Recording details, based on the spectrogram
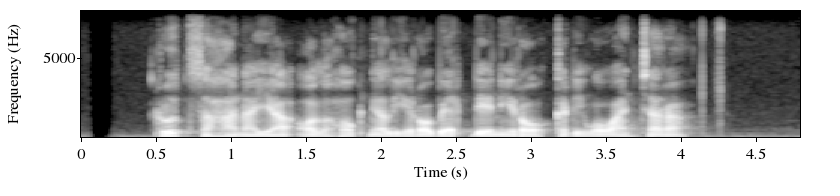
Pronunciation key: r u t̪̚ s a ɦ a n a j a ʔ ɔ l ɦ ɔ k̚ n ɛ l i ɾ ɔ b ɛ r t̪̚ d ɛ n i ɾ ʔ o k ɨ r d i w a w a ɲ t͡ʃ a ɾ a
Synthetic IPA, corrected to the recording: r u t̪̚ s a ɦ a n a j a ʔ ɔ l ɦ ɔ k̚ n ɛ l i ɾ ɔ b ɛ r t̪̚ d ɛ n i ɾ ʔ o k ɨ r d i w a w a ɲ t͡ʃ a ɾ a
